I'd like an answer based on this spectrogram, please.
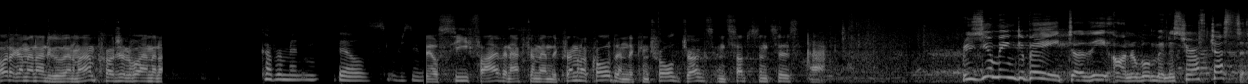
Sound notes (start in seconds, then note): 6.5 speaking French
